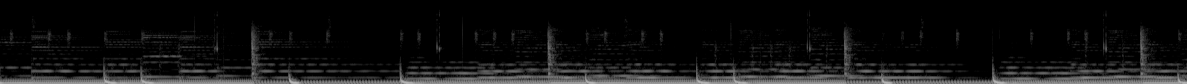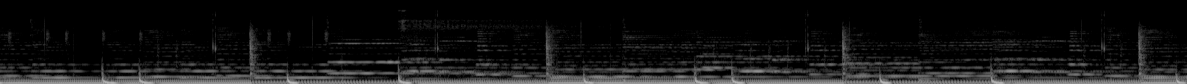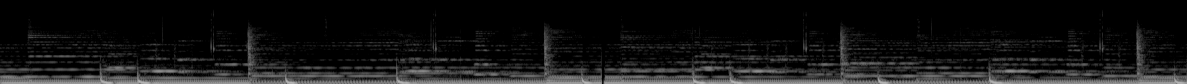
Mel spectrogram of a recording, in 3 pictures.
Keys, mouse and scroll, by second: 1.1 right click, 3.0 alt+click, 4.2 double click, 6.2 BackSpace, 8.2 scroll up 1, 8.6 alt+middle click, 9.1 alt+click, 9.7 scroll up 3, 10.7 alt+click, 17.1 shift+click, 17.5 alt+click, 18.6-19.1 alt+scroll up 2, 19.1 alt+click, 20.8 shift+click, 22.3 scroll down 1, 22.6 alt+click, 24.4 alt+middle click, 24.8 scroll down 4, 25.5 alt+middle click, 25.9 alt+click, 26.4 alt+middle click, 27.5 scroll down 1, 30.4 scroll down 1, 30.7 alt+middle click, 31.1 alt+scroll up 2, 34.6 scroll down 1, 35.1 alt+middle click.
